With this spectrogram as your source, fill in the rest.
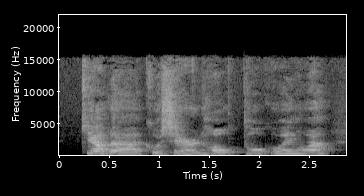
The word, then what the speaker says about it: kia ora: You will know it from kia ora, which is often pronounced kia ora, joining those two together. You might also know it from kia kaha. So this is kia ora, be well, kia kaha, be strong.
